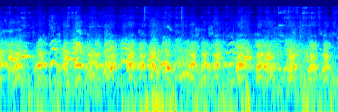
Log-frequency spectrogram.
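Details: A pack of sled dogs at Caribou Crossing Trading Post in the Yukon, Canada, barks and yelps nonstop in excitement, wanting to pull the cart used for winter sled training; steady overlapping barking with whining yips throughout.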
